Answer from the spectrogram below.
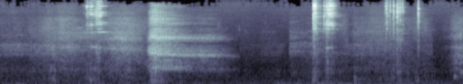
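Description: A set of keys jingles in short, bright metallic bursts, shaken a few times with brief pauses between, close by and moderately loud, with no talking.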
